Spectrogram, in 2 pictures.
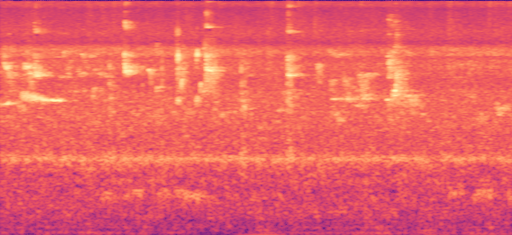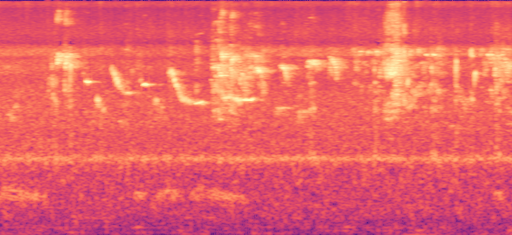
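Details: Golden-bellied gerygone singing loudly, with shrill calls used as a tutor recording for songbirds: high, thin whistles, some sliding downward, scattered over a steady insect drone and background hiss.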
